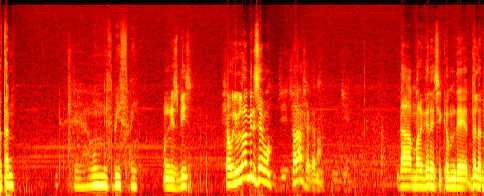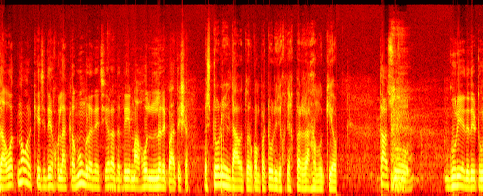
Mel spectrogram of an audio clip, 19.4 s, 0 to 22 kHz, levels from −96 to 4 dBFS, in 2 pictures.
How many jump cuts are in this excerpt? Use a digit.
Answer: 1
